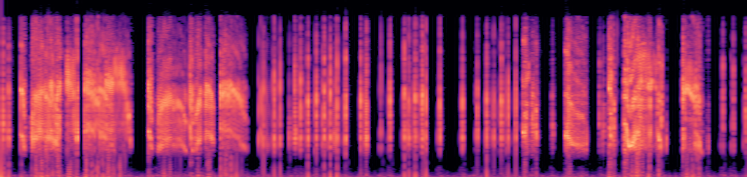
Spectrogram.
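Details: Lure call used to draw in swiftlets: raspy, buzzy chatter in long bursts, then stretches of rapid clicks and short chirps.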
